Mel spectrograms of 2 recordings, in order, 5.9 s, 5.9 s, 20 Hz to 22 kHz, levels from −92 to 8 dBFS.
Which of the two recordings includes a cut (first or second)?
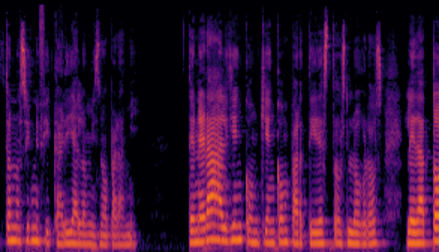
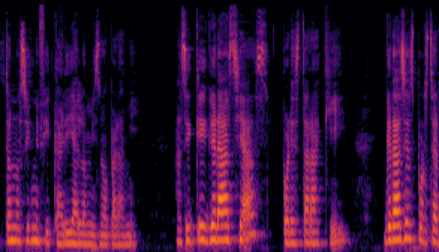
second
